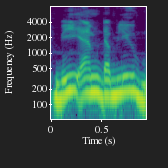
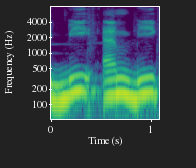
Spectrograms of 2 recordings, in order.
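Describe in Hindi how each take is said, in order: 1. अंतिम अक्षर को 'double-u' कहा जाता है। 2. अंतिम अक्षर को 'vee' कहा जाता है। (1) "अक्सर हम बी एम डब्ल्यू बोलते हैं, जबकि यह गलत है" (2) "बी एम बी कहा जाता है"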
